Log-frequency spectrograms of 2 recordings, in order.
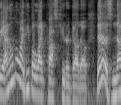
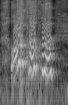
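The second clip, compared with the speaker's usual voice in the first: squeaky high laugh breaking out of the diva voice; high-pitched cackle in character; high giggle. Retold or imitated. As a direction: giggle at your own impression. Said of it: "the mean girl's like".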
